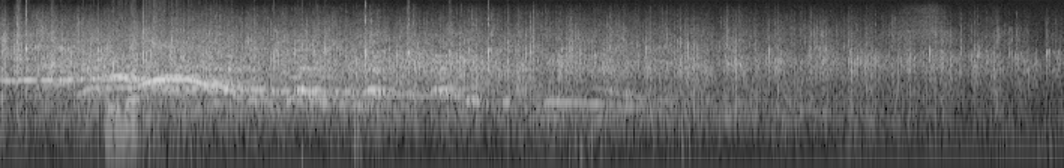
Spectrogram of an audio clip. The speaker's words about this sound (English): And so, yeah, just a big round of applause again for...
